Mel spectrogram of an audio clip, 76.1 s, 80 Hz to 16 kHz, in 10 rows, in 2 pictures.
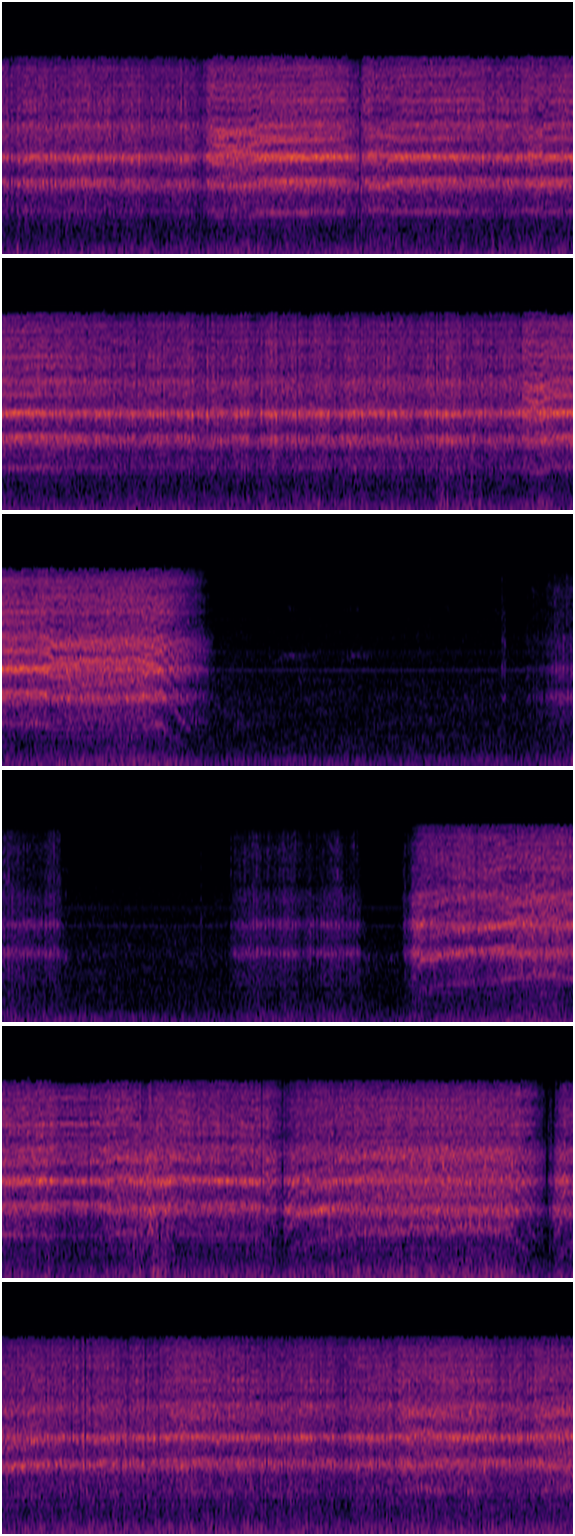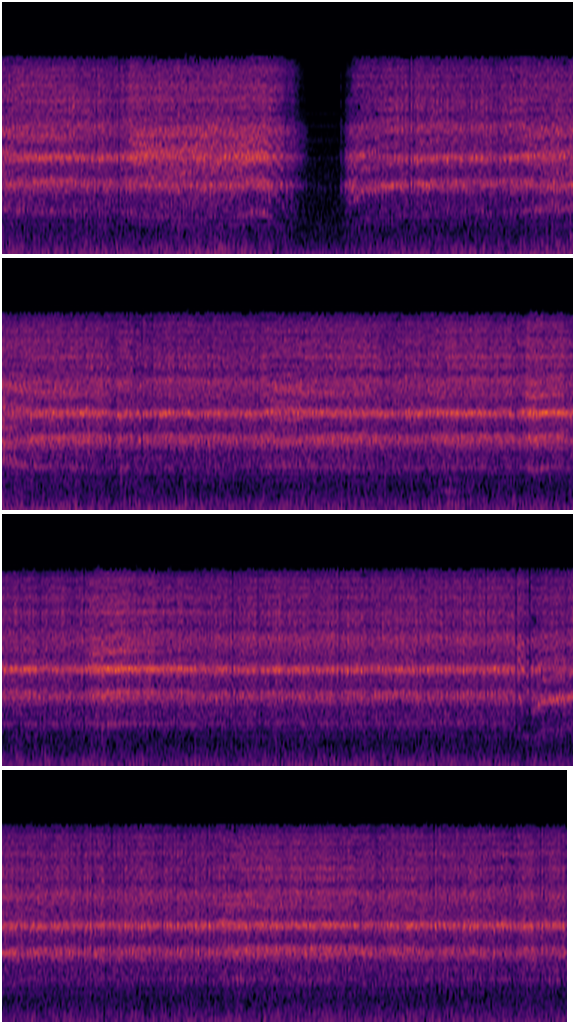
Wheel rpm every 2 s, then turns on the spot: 160, 160, 160, 160, 160, 160, 160, 160, 120, 0, 0, 10, 0, 10, 120, 160, 160, 130, 130, 150, 160, 160, 160, 160, 130, 110, 160, 160, 160, 160, 160, 160, 160, 160, 150, 160, 160, 160.
22-24 26-28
